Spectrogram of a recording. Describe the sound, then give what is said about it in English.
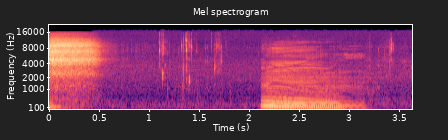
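A bite into a soft brownie, fresh from the oven, made with dark, milk and white chocolate chips and cocoa powder. A brief muffled bite and a few faint mouth clicks come first, followed by a voice humming in appreciation. “They have dark milk and white chocolate chips in them and cocoa powder. Whoa. So it's kind of like quadruple brownies. Jeez. I know, right. They're really good. I'm going to take a little bite right now for the audience.”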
